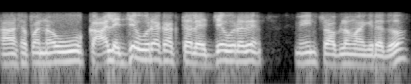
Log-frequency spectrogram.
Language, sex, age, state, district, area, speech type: Kannada, male, 18-30, Karnataka, Tumkur, urban, conversation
